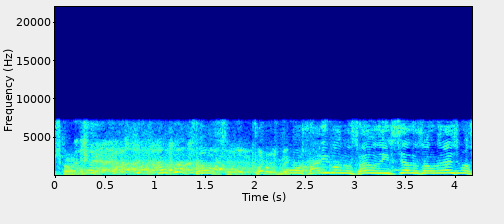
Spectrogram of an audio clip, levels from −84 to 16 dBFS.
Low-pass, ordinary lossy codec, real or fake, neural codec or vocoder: 7.2 kHz; none; fake; codec, 16 kHz, 2 kbps, FunCodec, trained on Chinese and English, 25 frames a second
